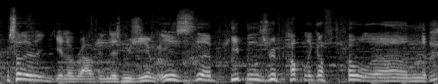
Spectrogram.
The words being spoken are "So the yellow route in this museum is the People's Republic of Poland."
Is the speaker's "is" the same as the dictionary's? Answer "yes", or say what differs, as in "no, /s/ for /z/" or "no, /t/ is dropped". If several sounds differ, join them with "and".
yes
